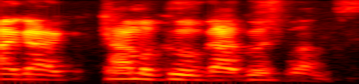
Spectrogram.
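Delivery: imitated puppet monster voice. Retelling what a big wrestler said, in a Cookie Monster voice. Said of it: "In his Cookie Monster voice".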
